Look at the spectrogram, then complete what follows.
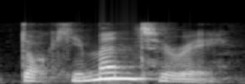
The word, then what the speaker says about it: documentary: Remember to stress syllable 3. Repeat after me nice and loud. Documentary.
